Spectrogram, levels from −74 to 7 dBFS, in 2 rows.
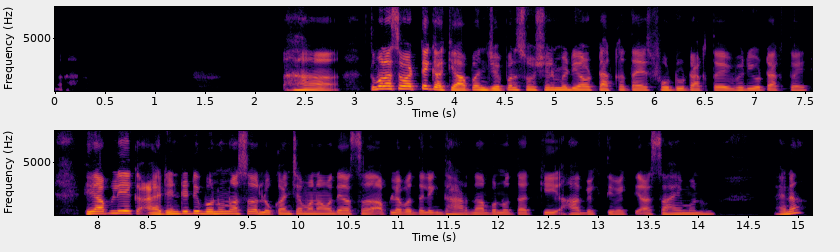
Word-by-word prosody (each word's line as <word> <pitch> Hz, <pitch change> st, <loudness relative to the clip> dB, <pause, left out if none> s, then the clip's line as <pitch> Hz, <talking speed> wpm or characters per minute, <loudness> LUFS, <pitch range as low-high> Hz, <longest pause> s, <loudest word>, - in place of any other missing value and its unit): हां. -, -, -26 dB, 2.1 s
हां, 145 Hz, -4 st, +1 dB, 0.3 s
तुम्हाला 255 Hz, +4 st, +7 dB
असं 255 Hz, +1 st, +5 dB
वाटतंय 250 Hz, +1 st, +6 dB
का, 205 Hz, -6 st, +5 dB
की 160 Hz, 0 st, +1 dB
आपण 155 Hz, +3 st, +5 dB
जे 155 Hz, +1 st, +3 dB
पण 175 Hz, -, +1 dB
सोशल 160 Hz, 0 st, -1 dB
मीडियावर 155 Hz, -1 st, +2 dB
टाकत 140 Hz, +1 st, -2 dB
आहे, 140 Hz, 0 st, +1 dB
फोटो 135 Hz, +1 st, -1 dB
टाकतोय, 135 Hz, +2 st, -2 dB
व्हिडिओ 130 Hz, +1 st, -2 dB
टाकतोय, 125 Hz, -1 st, -5 dB, 0.4 s
ही 180 Hz, -, +5 dB
आपली 215 Hz, +3 st, +1 dB
एक 215 Hz, -2 st, +4 dB
आयडेंटिटी 170 Hz, +6 st, +3 dB
बनवून 180 Hz, +1 st, +2 dB
असं 180 Hz, +1 st, -2 dB
लोकांच्या 155 Hz, +2 st, -2 dB
मनामध्ये 155 Hz, 0 st, -2 dB
असं 150 Hz, 0 st, -4 dB
आपल्याबद्दल 140 Hz, 0 st, -3 dB
एक 135 Hz, -1 st, -5 dB
धारणा 120 Hz, +1 st, -5 dB
बनवतात, 130 Hz, 0 st, -5 dB
की 130 Hz, -1 st, -3 dB
हा 120 Hz, +2 st, -6 dB
व्यक्ती-व्यक्ती 115 Hz, 0 st, -8 dB
असा 115 Hz, +3 st, -4 dB
आहे 120 Hz, 0 st, -3 dB
म्हणून, 115 Hz, +1 st, -5 dB, 0.6 s
आहे 125 Hz, 0 st, -3 dB
ना? 205 Hz, +9 st, +1 dB
145 Hz, 155 wpm, -22 LUFS, 130-165 Hz, 2.1 s, तुम्हाला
